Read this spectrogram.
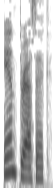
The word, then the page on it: anthracic: British English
